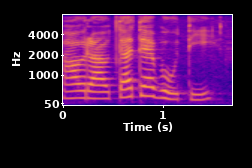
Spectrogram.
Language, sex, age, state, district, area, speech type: Goan Konkani, female, 18-30, Goa, Pernem, rural, spontaneous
